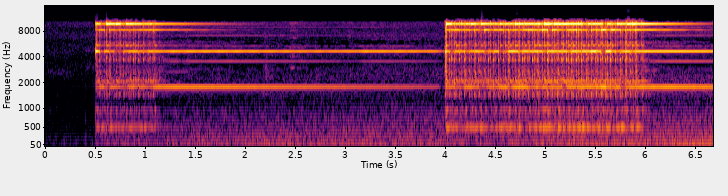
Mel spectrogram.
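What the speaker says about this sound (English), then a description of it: "My phone in the hotel room rings" A telephone rings in a hotel room, sounding as two bursts of bright electronic trilling, one short and one longer after a pause, close and loud over a low room hum.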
